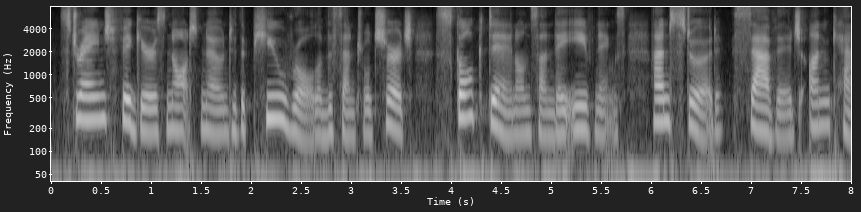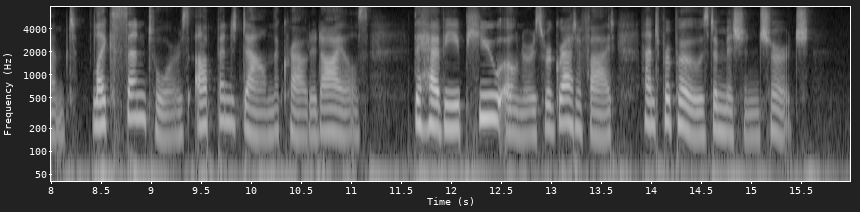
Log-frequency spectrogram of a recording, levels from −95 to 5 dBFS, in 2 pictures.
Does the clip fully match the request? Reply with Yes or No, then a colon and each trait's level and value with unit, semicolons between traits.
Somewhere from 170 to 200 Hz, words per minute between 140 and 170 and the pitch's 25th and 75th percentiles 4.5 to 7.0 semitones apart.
Yes: medium, 185 Hz; average, 150 wpm; average, 5.3 semitones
